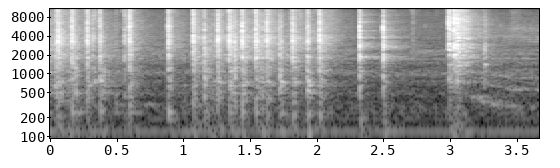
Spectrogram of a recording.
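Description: A whisk clinks rapidly against a plastic jug.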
